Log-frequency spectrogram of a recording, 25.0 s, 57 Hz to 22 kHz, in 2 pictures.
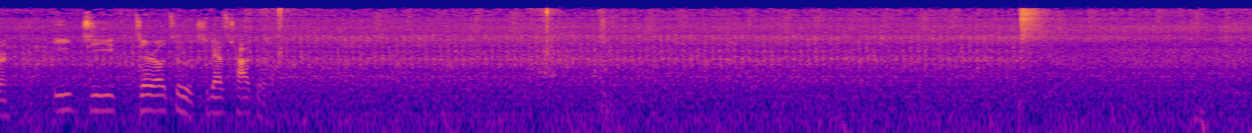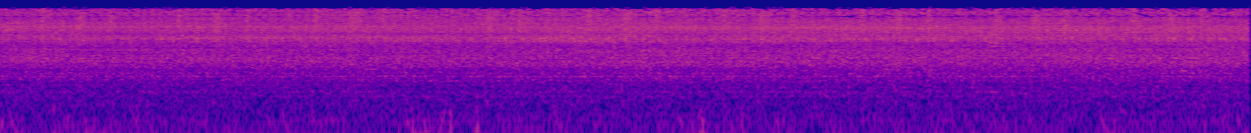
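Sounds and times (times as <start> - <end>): street traffic noise: 0.0 - 25.0
short hiss: 10.2 - 10.6.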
